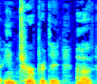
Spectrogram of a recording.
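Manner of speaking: ordinary talk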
